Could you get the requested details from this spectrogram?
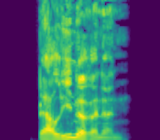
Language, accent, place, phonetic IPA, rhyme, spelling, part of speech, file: German, Germany, Berlin, [bɛʁˈliːnəʁɪnən], -iːnəʁɪnən, Berlinerinnen, noun, De-Berlinerinnen.ogg
- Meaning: plural of Berlinerin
